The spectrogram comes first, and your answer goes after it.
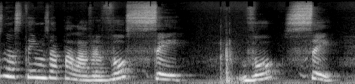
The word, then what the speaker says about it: você: Depois nós temos a palavra você, você. Então, você é um som fechado, mas é no vó ou no C? Qual é a palavrinha, a sílaba aí, que tá dando esse som mais fechado?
